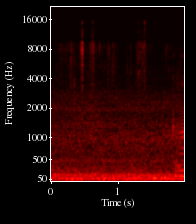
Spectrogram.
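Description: A gloved finger rubbing on a motorcycle fork leg, with a few faint clicks, over a steady low background rumble.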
